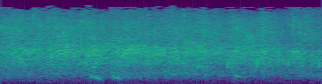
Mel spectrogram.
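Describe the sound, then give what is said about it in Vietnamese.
Applause from listeners at a Buddhist teaching session after verses are read aloud, a dense, steady clapping that stays even and fairly loud throughout. “Hay quá, vỗ tay.”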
